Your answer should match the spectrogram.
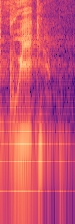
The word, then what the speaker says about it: Bouygues: So it's Bouygues, and we are actually, I think I have the pointer here.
